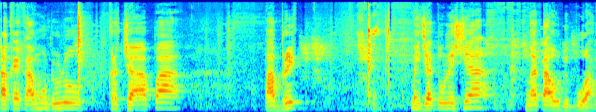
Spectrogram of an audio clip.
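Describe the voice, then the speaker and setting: A high-pitched man at a moderate pace, ordinary pitch variation and very even loudness, with long, frequent pauses amid noticeable background noise. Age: 60s. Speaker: classic car collector and restorer. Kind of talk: casual interview chat. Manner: code-switching with English phrases.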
